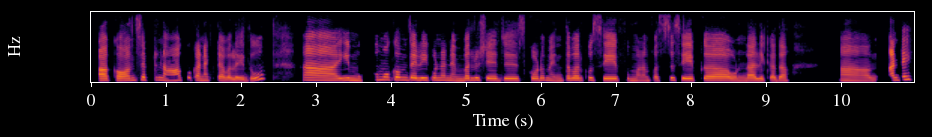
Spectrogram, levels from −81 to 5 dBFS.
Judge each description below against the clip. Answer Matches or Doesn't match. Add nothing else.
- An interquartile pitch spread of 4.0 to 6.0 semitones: Doesn't match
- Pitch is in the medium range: Doesn't match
